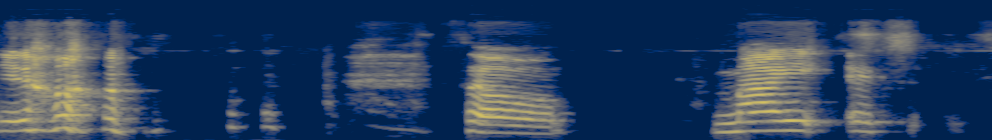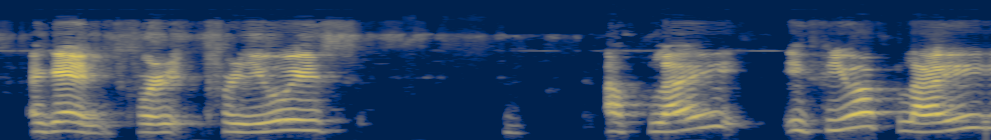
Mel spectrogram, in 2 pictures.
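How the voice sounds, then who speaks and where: Very slow speech in a Spanish accent, with ordinary pitch variation and long, frequent pauses. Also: woman, high pitch for a woman. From Argentina. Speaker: UX designer. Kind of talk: online community talk Q&A. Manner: halting.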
